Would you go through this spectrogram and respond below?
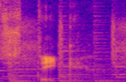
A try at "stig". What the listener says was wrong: But a bit pronounce a bit longer. Stig.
